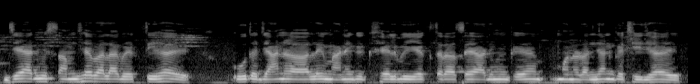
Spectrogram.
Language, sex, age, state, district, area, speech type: Maithili, male, 45-60, Bihar, Sitamarhi, rural, spontaneous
